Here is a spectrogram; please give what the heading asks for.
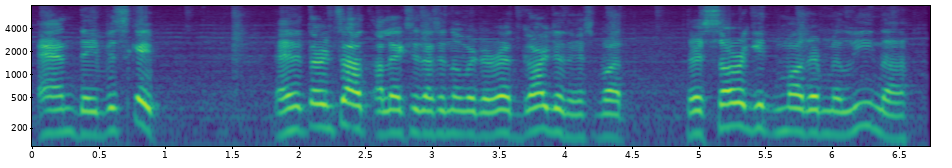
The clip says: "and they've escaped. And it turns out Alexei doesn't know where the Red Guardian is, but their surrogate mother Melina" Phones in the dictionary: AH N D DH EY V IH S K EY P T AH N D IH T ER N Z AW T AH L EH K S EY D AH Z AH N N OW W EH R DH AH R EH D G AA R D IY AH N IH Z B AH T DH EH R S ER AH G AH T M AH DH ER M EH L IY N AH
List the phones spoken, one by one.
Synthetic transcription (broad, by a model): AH N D EY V IH S K EY P T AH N IH T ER N S AW T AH L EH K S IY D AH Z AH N N OW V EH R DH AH R EH D G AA R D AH N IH S B AH T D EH R S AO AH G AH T M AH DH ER M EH L IY N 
